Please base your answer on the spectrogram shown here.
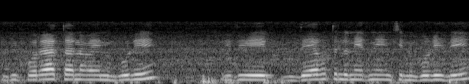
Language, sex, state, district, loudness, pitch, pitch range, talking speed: Telugu, female, Andhra Pradesh, Srikakulam, -18 LUFS, 215 Hz, 210-230 Hz, 115 wpm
